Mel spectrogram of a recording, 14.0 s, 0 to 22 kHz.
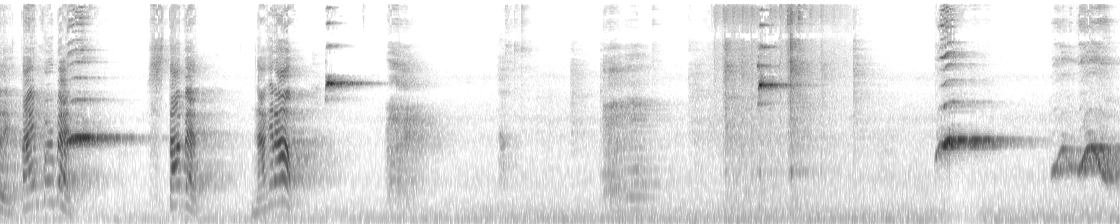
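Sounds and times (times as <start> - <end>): parrot chirp: 0.8 - 1.8, 4.0 - 5.2, 11.7 - 14.0
parrot whistling: 0.8 - 1.8, 11.7 - 14.0.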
